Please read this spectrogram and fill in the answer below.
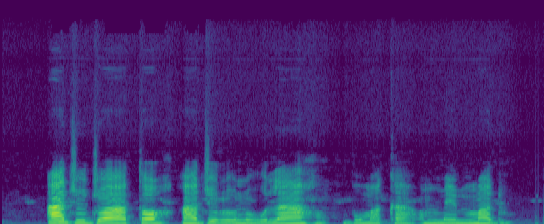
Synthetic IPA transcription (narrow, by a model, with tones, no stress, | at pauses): a˦d͡ʒʊ˨d͡ʒɔ˦a˨tɔ˦a˦d͡ʒʊ˨ɾʊ˨nu˨la˦a˦ɦʊ˨bʊ˨ma˨ka˨m̩˨me˨m̩˦ma˦dʊ˨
